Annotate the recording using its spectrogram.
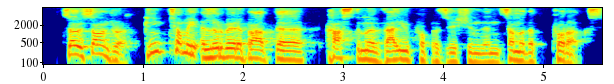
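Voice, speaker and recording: The background is quiet as a man speaks with a fairly high pitch. His tone is dark, mellow and somewhat breathy. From not Nigeria; once lived there a few years. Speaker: podcast host and bank executive. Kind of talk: interview.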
